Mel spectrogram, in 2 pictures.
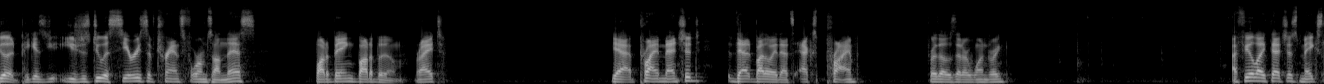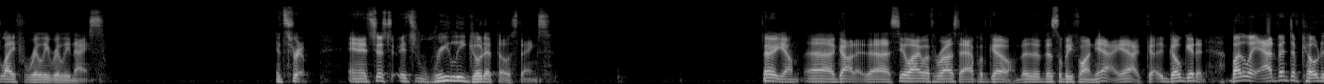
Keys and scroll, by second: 10.7 ctrl+z, 10.9 ctrl+z, 11.2 ctrl+z, 11.5 ctrl+z, 12.1 ctrl+z, 15.0 alt+[.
